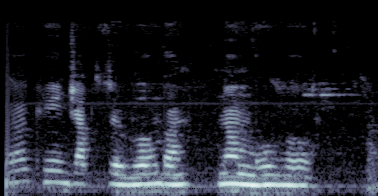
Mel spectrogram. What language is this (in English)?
Medumba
